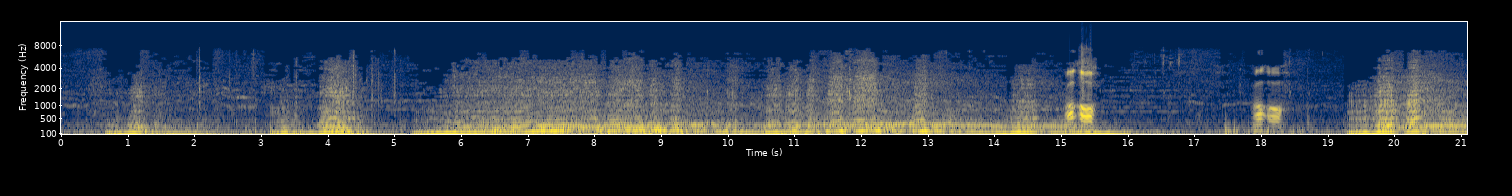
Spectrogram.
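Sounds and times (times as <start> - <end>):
truck engine revving hard: 0.7 - 1.7, 3.2 - 4.5, 5.5 - 15.6, 19.3 - 21.0.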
